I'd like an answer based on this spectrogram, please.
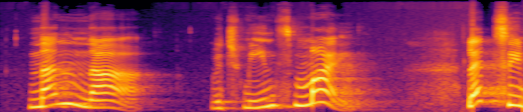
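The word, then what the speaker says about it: ನನ್ನ: Na is pronounced as a double na sound, which sounds like nanna, nanna, which means my.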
